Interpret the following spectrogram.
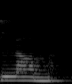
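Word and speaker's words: lam: Um so the the mantra or the seed mantra what we call it bja mantra for the root chakra is lum. It's spelled l a m but it's actually pronounced l.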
